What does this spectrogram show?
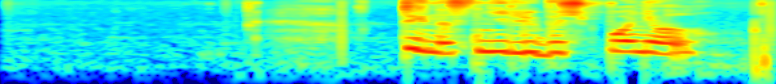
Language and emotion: Russian, angry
